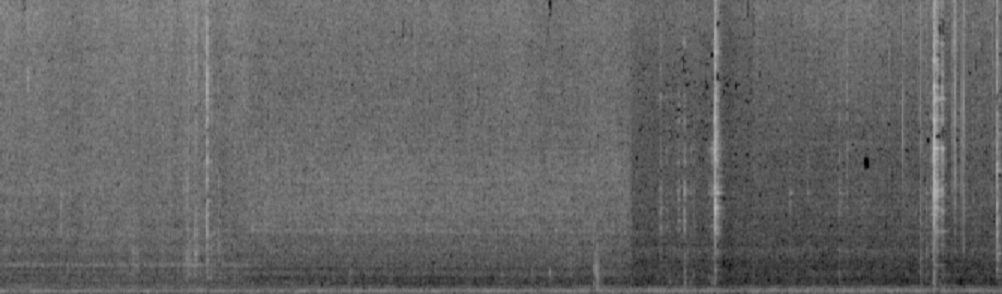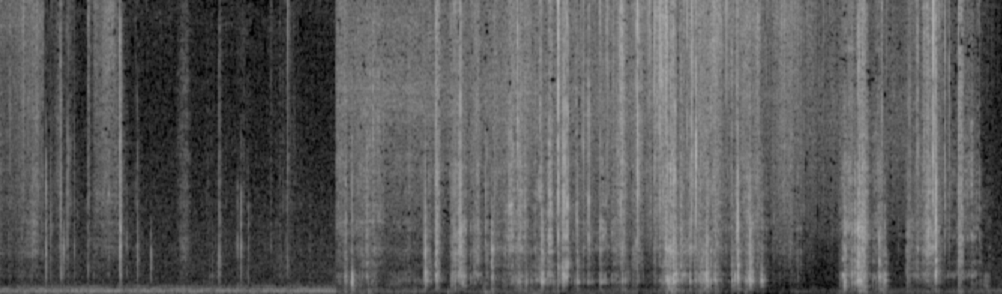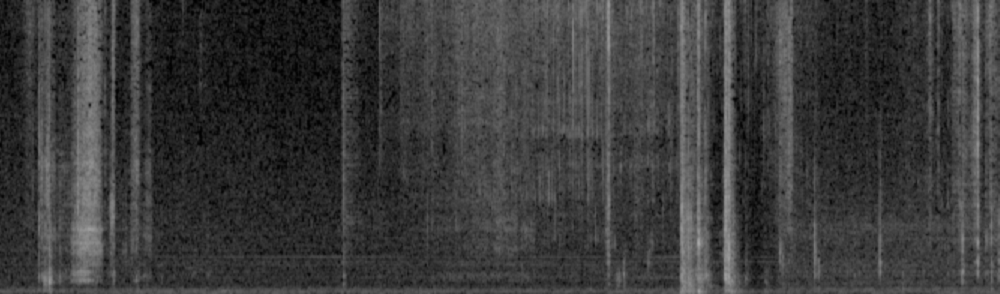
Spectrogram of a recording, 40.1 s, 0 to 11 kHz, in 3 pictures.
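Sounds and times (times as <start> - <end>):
food deep-frying in oil: 0.0 - 14.0
packaging crinkling and tearing: 19.1 - 26.2
oil popping: 33.6 - 35.9.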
